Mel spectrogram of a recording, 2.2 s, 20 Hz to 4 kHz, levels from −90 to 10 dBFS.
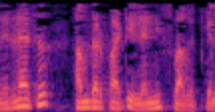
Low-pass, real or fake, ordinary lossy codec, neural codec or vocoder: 3.6 kHz; real; MP3, 16 kbps; none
